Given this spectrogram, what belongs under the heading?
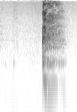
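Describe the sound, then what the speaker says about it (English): A single short, close cough rings out once against a quiet room background. "Coughing again"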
